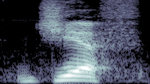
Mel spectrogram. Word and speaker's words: GIF: free I suppose to pronounce that as jiff in the way that the inventor of the format envisioned but choose Imams choose jiff for all the rest of us it's a gift because clearly we're not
